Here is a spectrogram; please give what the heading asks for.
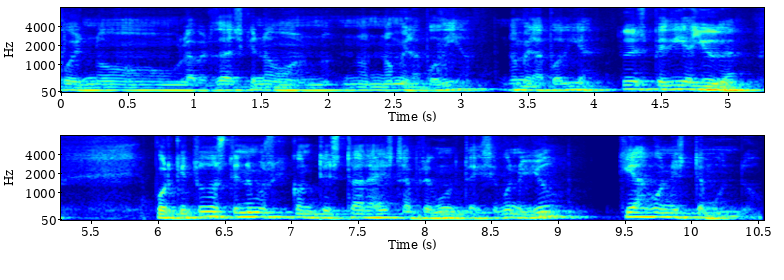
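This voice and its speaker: A man's voice: mid-range voice, dark tone, lightly acted. A man playing an old male priest who founded schools for poor children, telling his story in first person with rhetorical questions and little acted-out dialogues. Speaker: interviewee in character. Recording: roomy echo, voice from a distance.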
